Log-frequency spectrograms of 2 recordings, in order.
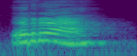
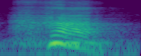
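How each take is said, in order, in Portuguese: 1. O R é leve e precisa de pouca força. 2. O R é forte e raspa a garganta. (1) "do que Rá" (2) "A gente precisa fazer uma forcinha a mais para dizer Rá"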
